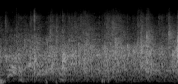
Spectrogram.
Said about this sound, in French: Ah, ben on l'applaudit! Oui!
